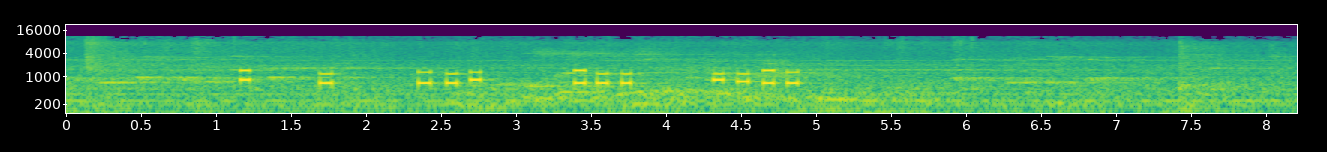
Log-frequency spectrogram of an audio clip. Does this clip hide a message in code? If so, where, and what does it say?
Yes: DTMF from 1.2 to 4.9 s, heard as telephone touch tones, dialled by hand, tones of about 70 ms, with the noise of a subway station. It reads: 9 1 218 311 7432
